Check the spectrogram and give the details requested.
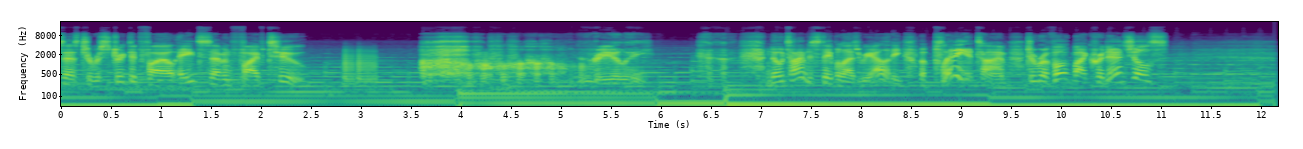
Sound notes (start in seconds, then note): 2.9 angry beep; 3.7 chuckles mirthlessly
